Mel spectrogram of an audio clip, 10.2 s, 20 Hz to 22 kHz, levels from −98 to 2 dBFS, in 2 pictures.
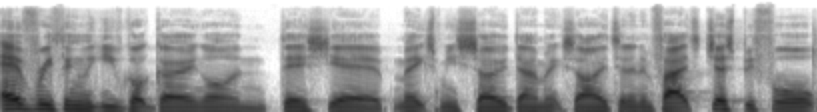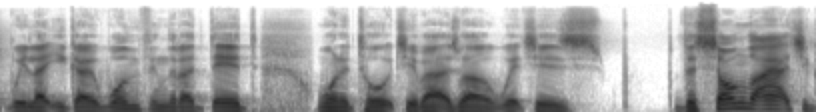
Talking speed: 245 wpm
